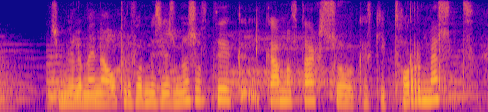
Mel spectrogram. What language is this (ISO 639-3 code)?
isl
